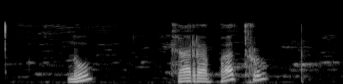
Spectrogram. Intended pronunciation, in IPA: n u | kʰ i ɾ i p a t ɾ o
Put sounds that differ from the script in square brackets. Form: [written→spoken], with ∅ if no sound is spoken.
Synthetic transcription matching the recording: n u | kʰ [i→a] ɾ [i→a] p a t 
